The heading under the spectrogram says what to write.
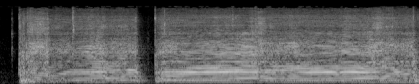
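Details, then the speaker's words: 2005 Chrysler Town and Country Touring 3.8L, front driver's power window: steady droning motor whine with buzzy edge, pause, continues; noisy going down and slow going up, regulator or motor unconfirmed, before replacement. "the problem I'm having is it's noisy going down and slow going"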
